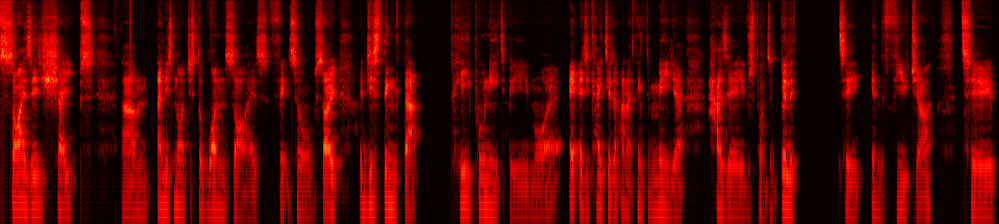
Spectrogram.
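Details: Adult male with an accepted stammer, less fluent when nervous or in front of an audience; word and phrase repetitions: stammering (stuttering).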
